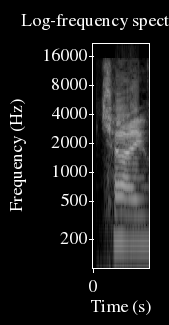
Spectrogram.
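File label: "chai", Cantonese, high falling tone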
